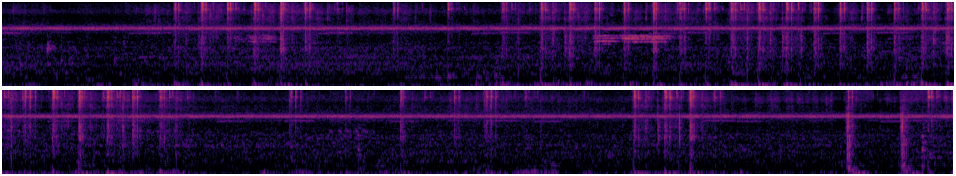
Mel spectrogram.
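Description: Footsteps crunch steadily on rough ground.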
